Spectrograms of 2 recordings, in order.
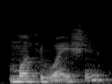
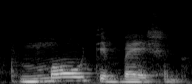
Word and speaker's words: motivation: app I realized that my pronunciation of O is wrong, and of V I need to say V. I was pronounced W. W is water, but I needed V, you know, like vital, for example. And I was pronouncing motivation, but as a result, the correct is motivation. You see, like not just O, but as go, O, like motivation, and not V, not W, but V, motivation.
